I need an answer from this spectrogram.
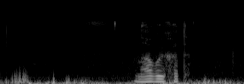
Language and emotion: Russian, neutral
